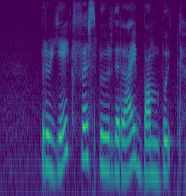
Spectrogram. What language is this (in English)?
Afrikaans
